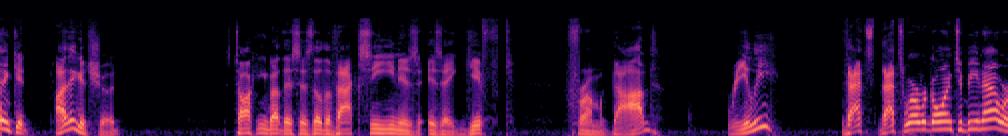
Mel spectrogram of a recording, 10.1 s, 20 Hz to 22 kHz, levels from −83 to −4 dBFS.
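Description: A speech recording with nothing technically wrong with it.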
